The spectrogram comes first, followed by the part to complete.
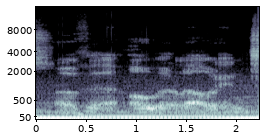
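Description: A deep, heavily processed voice with wavering pitch, its words hard to make out, over a steady low pulsing drone.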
